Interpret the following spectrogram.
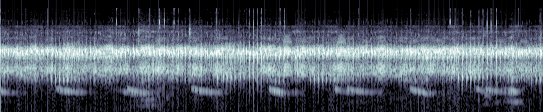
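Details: Near Kadur, India, an ornate narrow-mouthed frog calls: a steady shrill rasping drone, with quick low downslurred notes repeated nearly three times a second.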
